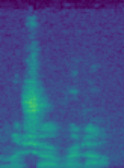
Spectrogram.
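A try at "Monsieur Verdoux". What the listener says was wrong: Monsieur. Don't pronounce the R at the end. It's silent. Why do you say monsieur? It's not a sh. It's a sir. Monsieur. Monsieur.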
